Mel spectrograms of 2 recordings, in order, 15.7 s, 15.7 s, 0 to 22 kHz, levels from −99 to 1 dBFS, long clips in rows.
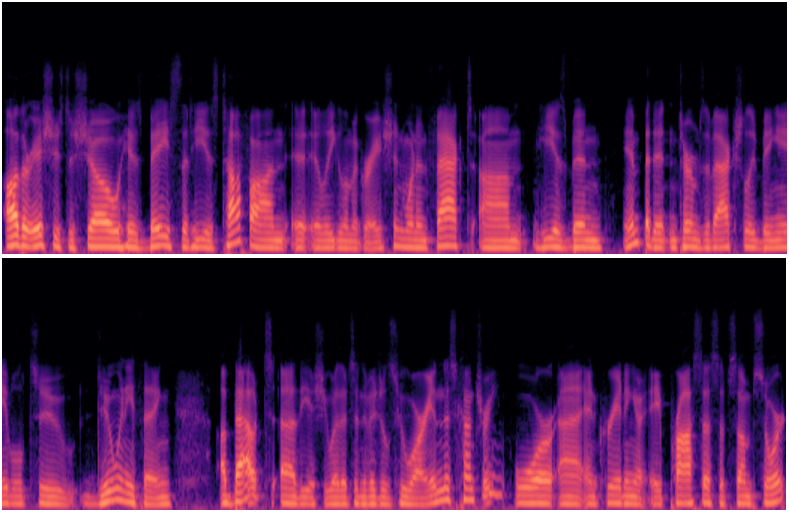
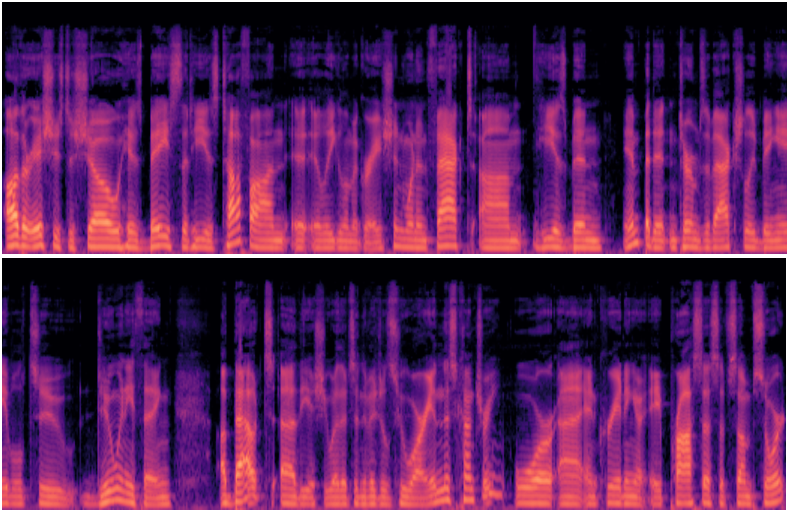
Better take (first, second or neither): second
